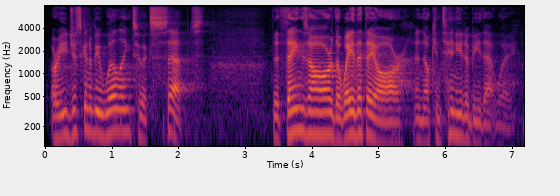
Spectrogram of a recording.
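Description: In a very clean recording with a silent background, a man with a Texan accent speaks in a fairly high pitch with big swings in loudness. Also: ordinary pitch variation, moderate pace. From Texas, Abilene. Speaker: pastor. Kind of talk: sermon. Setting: church.

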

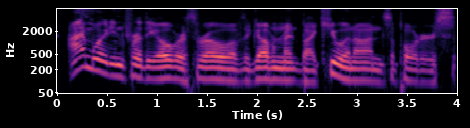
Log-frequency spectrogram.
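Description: A man speaks at a fairly low pitch with ordinary pitch variation, on a very clean recording with a silent background. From Florida, Daytona area. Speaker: comedian. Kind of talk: casual chat. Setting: studio. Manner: soft-spoken.

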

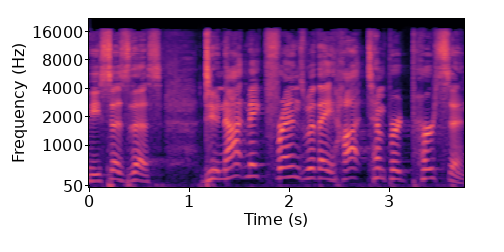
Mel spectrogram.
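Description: A man with an American accent speaks in a raised, projected voice with a bright, sharp tone. The recording is very clean, with a silent background. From US Midwest (Illinois, Iowa). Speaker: pastor. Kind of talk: sermon. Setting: church. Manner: animated.

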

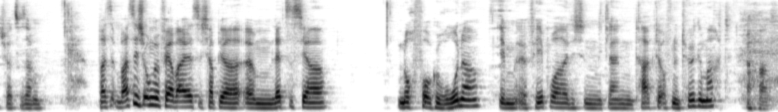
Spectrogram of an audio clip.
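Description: A normal speaking voice goes along at a medium speed. Its pitch rises and falls in a typical way. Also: man, medium pitch for a man. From Saarland, Germany (Bliesgau). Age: 30s. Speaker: coffee roaster. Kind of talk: casual interview chat. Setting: his living room.

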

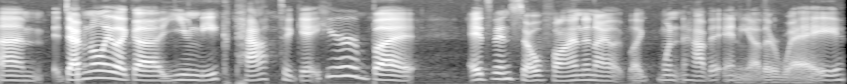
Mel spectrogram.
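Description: A woman's fairly low voice in an American accent, bright and sharp in tone, at a fairly slow pace on a very clean recording with a silent background. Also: ordinary pitch variation. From Houston suburbs, Texas. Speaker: nutrition coach. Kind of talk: casual chat.

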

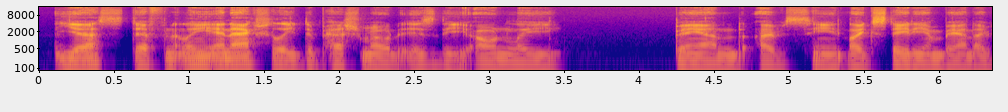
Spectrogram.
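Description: In a monotone, flat delivery, a man speaks with a fairly low pitch and a somewhat breathy sound. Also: very clean recording, silent background. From United States. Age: 40s. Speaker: artist and musician. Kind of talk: casual chat.

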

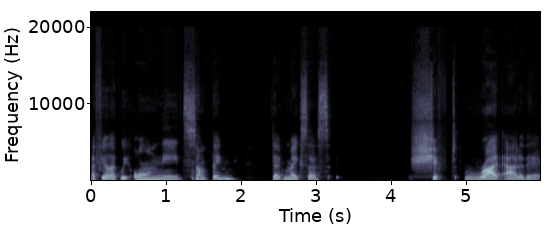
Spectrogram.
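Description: A woman with a fairly low voice speaks at a fairly slow pace in a bright, sharp tone, with ordinary pitch variation and long, frequent pauses. The sound is dry and close with no echo, on a very clean recording with a silent background. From South Africa, Johannesburg. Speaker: music theatre performer and jazz singer. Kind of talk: casual interview.

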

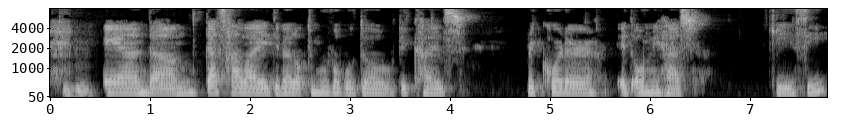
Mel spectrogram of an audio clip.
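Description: A woman's fairly slow voice with a Korean accent, very even loudness and fairly even intonation, against a quiet background. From South Korea; Busan and Seoul. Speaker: jazz composer and bandleader. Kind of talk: interview conversation.

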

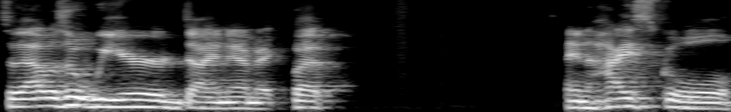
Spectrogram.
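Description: A man with an American accent speaks in a plain, everyday voice at a moderate pace, his intonation fairly even. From Texas, Dallas. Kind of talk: interview testimony.

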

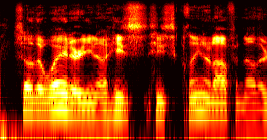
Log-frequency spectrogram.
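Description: A man speaks in a normal speaking voice at a fairly quick pace. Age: 60s. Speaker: podcast guest, host's father. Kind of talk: casual chat.

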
